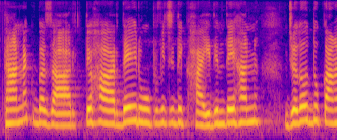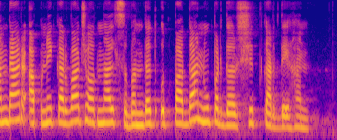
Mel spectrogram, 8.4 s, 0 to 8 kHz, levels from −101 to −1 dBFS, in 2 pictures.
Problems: constant background noise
